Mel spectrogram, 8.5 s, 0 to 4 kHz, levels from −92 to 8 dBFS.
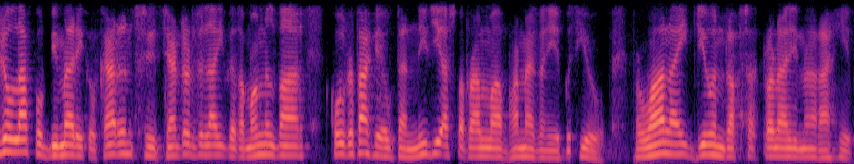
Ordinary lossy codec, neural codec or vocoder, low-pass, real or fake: Opus, 32 kbps; codec, 16 kHz, 1 kbps, X-Codec, HuBERT features, trained on balanced general audio; 3.6 kHz; fake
